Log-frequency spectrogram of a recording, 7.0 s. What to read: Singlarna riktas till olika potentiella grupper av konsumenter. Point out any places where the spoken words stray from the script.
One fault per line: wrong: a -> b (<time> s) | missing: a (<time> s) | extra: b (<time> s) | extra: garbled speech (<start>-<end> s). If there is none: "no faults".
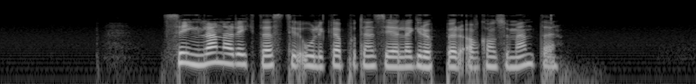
no faults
